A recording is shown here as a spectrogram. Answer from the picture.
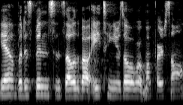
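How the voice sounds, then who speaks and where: A woman with an American accent talks at a fairly quick pace in a fairly low voice with monotone, flat intonation. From US West Coast, Los Angeles (South Central, Watts). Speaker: R&B singer-songwriter. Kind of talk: interview.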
